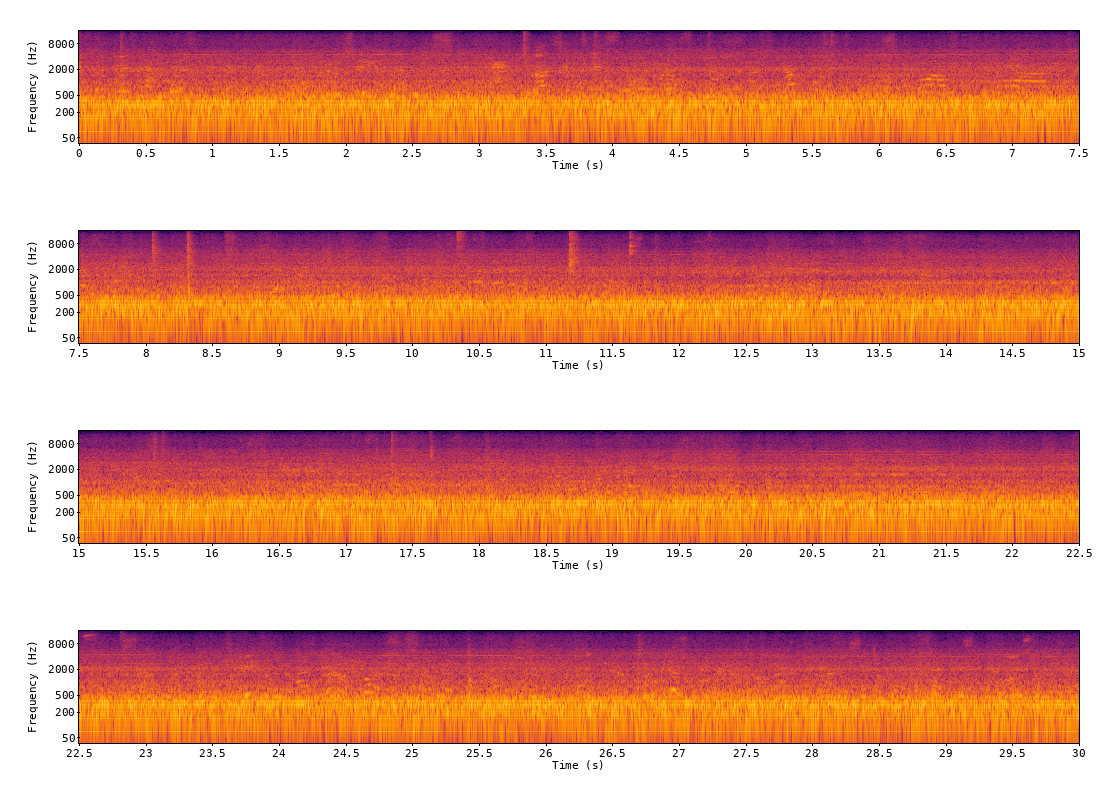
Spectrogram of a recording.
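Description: A jet engine roars steadily, heard from inside an airliner cabin.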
